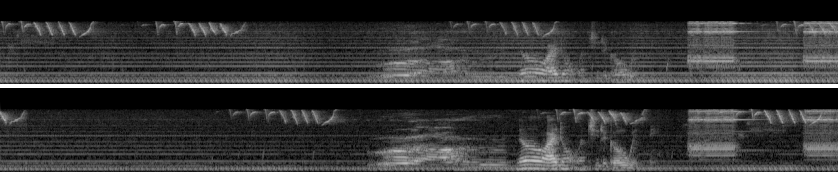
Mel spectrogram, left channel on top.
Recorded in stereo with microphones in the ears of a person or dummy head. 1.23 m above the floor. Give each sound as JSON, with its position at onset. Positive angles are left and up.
{"t": 3.7, "sound": "laughter", "side_deg": -35, "distance_m": 1.9}
{"t": 5.2, "sound": "a man speaking", "side_deg": -65, "distance_m": 1.3}
{"t": 6.9, "sound": "a doorbell", "side_deg": 45, "distance_m": 1.2}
